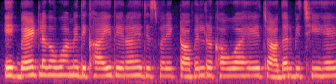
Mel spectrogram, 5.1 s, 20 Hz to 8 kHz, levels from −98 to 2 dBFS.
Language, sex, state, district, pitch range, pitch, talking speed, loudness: Hindi, female, Madhya Pradesh, Bhopal, 225-240 Hz, 230 Hz, 225 wpm, -17 LUFS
